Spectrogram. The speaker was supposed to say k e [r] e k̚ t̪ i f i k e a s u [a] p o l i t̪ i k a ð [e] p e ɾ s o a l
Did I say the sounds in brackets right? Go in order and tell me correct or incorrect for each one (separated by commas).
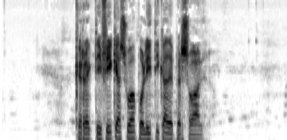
correct, correct, correct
